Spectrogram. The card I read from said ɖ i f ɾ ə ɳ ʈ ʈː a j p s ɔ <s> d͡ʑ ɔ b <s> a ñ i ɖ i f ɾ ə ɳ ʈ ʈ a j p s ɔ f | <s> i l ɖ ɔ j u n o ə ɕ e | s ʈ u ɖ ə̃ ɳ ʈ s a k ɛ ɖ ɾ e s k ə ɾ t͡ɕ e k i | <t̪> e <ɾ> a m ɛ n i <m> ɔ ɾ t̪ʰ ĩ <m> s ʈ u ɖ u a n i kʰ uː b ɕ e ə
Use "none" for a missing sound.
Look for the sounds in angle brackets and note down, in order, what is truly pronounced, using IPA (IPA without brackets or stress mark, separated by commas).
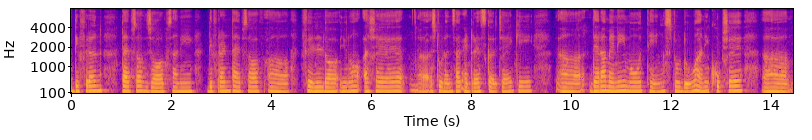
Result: f, s, f, d̪, ɾ, m, ŋ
